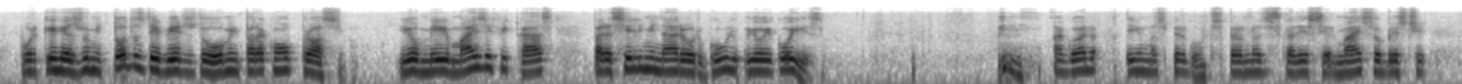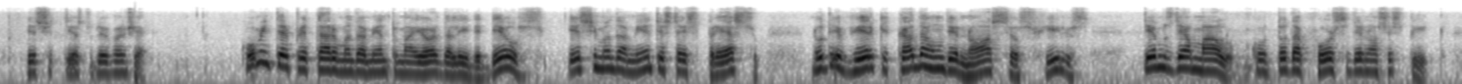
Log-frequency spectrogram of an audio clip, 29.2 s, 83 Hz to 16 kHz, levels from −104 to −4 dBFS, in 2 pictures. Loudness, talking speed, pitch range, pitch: -22 LUFS, 145 wpm, 175-205 Hz, 190 Hz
